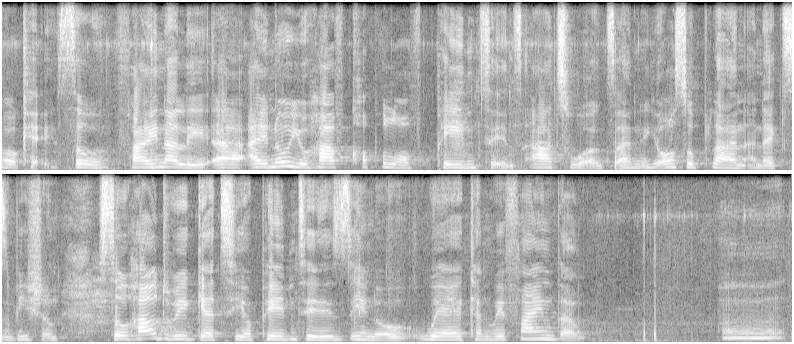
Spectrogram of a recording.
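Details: Adult woman, interviewer; Typical speech.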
